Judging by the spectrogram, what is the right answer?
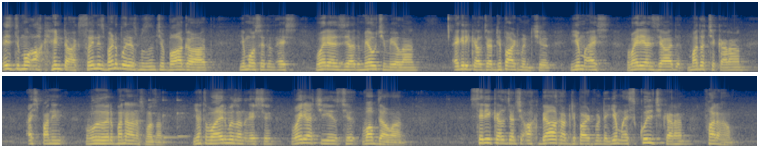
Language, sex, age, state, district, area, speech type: Kashmiri, male, 30-45, Jammu and Kashmir, Kupwara, rural, spontaneous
